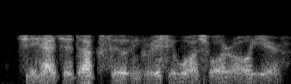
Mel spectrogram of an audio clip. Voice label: whisperised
